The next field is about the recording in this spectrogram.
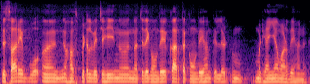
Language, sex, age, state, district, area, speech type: Punjabi, male, 30-45, Punjab, Bathinda, urban, spontaneous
